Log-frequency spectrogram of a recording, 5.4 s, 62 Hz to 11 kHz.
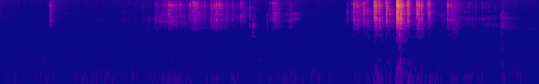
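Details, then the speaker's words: Xbox 360 Fat part tipped back and forth during assembly: dry, light clattering bursts from something small loose inside, like a ball bearing; suspected to be a gyro, not confirmed. "Cuz there's like There's like a proper rattle. So, that must be one of these that actually might be a gyro."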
